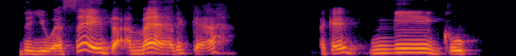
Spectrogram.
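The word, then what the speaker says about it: 미국: Okay, next is Migu. Migu. Okay, this is how you say it. Migu. Migu is the USA, the America. Okay, Migu. Again, macam mie goreng, oh.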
